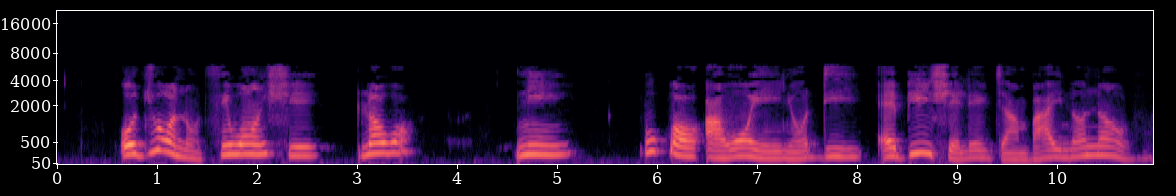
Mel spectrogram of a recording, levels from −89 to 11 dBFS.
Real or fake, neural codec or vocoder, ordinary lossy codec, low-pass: fake; codec, 16 kHz, 4 kbps, X-Codec, HuBERT features, trained on LibriSpeech; MP3, 24 kbps; 7.2 kHz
